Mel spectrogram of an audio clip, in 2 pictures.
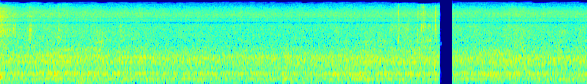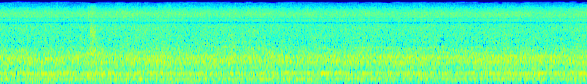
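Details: Honey bees leaving a garden hive to stretch their wings: a steady, dense buzz of many wings at moderate loudness, briefly cut by a silent gap partway through.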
